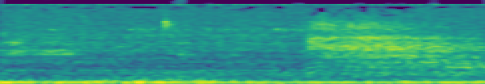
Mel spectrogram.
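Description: Low, steady rumble of a car engine idling on a film trailer's soundtrack, with a hiss joining about one and a half seconds in.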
